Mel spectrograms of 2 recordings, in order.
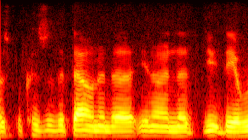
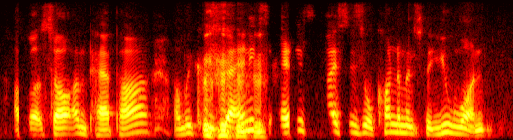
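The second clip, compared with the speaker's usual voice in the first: put-on childlike, kiddish, pitched-up voice; 6 semitones higher than usual. Retelling own past reply to a doubter: imitating own childlike retort. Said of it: "I came back as more childlike".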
